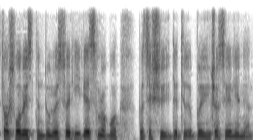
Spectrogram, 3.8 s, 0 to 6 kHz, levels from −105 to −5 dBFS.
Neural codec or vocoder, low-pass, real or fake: codec, 24 kHz, 0.9 kbps, WavTokenizer, medium music audio release; 5.4 kHz; fake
